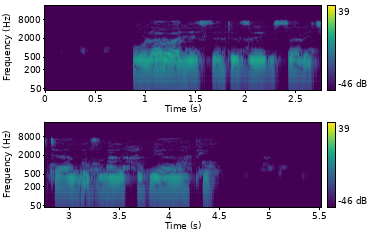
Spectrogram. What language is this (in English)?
Ganda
